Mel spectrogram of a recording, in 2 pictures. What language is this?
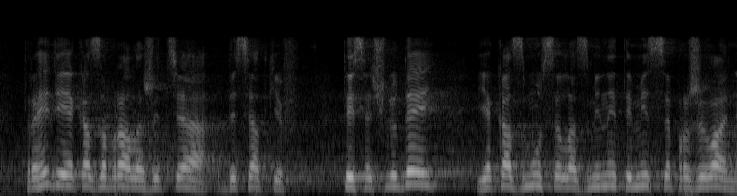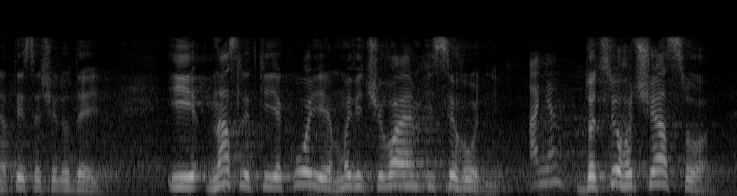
Ukrainian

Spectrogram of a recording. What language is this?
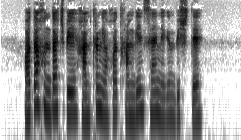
Mongolian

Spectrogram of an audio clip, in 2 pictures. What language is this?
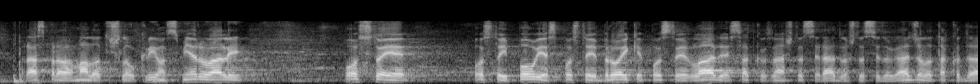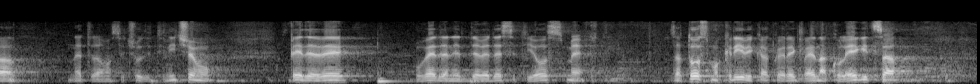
Croatian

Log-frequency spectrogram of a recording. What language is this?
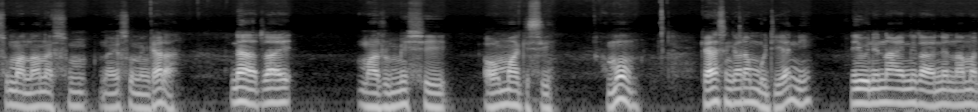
Masai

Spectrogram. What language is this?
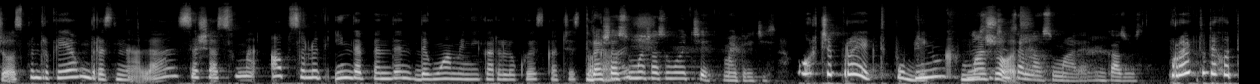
Romanian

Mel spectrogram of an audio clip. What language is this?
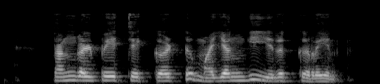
Tamil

